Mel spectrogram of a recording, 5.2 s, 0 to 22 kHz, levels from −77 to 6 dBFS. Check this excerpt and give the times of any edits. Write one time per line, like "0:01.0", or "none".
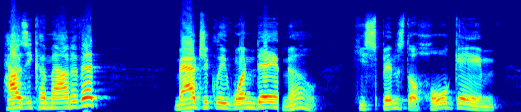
0:02.8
